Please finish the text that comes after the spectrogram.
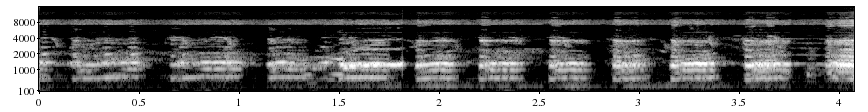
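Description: An Elgama Grey gamefowl rooster clucks in a steady run of short, rhythmic calls, close and moderately loud, with no voices over it.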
